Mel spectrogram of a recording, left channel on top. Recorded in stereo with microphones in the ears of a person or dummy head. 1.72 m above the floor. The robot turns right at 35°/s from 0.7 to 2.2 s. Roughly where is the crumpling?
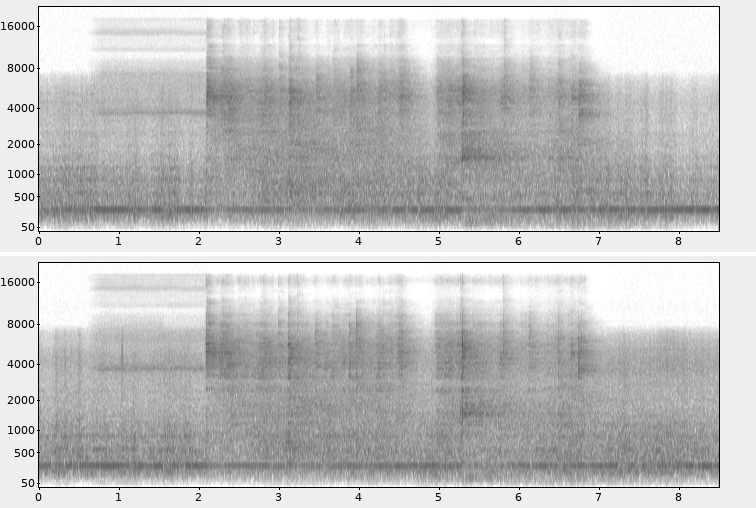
Right.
